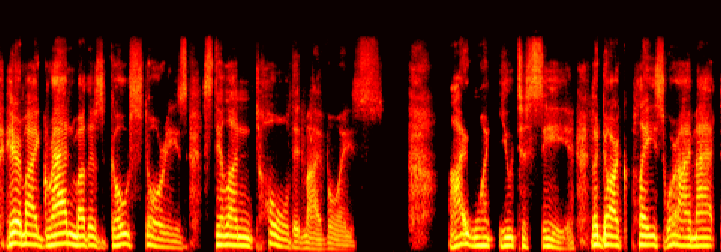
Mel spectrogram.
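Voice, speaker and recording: A man's voice: on the high side, no echo, clean studio sound. A man performing spoken word poetry as a poet, with an emphatic, rhythmic and dramatic delivery.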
